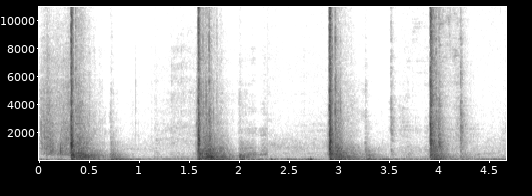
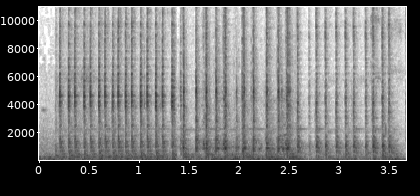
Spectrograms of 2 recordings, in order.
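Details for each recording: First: 1987 Suzuki Samurai tin top after new inner window seals, outer door seals and sound insulation: several solid, dull door thunks, each dying away cleanly with no buzz or rattle; the glass and seals sit tight. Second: 1987 Suzuki Samurai tin top: rapid, sharp clattering chatter, roughly eight to ten hits a second, from loose door glass rattling in its frame. The inner window seals and outer door seals were worn out and were replaced with new weatherstripping.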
